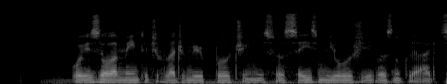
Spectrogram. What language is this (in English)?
Portuguese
